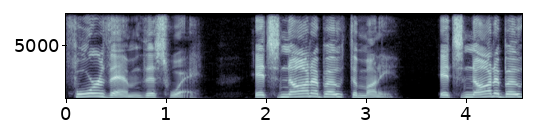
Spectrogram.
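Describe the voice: Lively intonation shapes plain reading aloud, with the background quiet.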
